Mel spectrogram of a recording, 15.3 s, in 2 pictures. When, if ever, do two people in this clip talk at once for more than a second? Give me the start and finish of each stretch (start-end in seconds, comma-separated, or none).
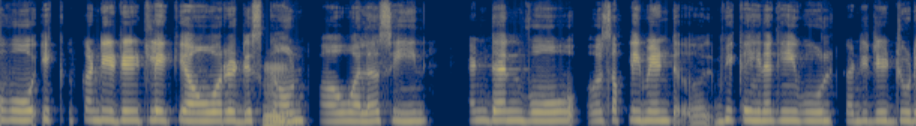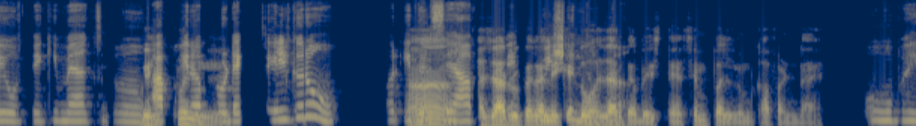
11.0-12.9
